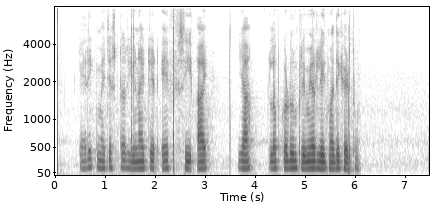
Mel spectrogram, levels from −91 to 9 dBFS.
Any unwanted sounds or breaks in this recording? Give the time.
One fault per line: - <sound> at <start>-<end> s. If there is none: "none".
none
